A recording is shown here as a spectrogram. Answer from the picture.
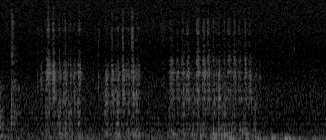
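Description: Faint rasping of a coin scratching the latex coating off a scratchcard, in three short spells, the last one the longest.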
